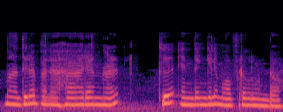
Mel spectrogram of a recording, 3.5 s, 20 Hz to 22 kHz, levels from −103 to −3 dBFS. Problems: low volume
